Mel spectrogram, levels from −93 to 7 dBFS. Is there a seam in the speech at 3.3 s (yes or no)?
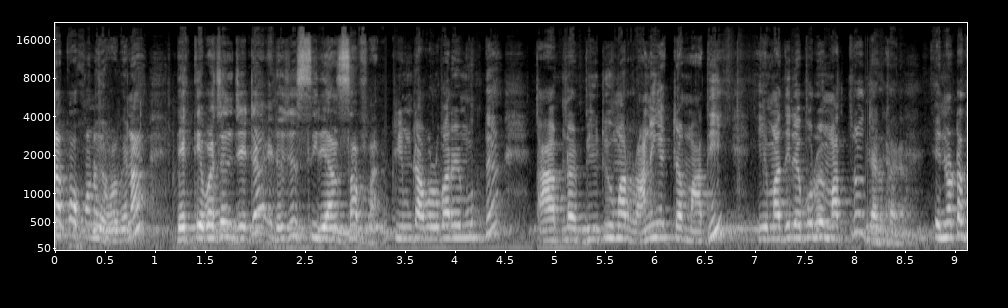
yes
